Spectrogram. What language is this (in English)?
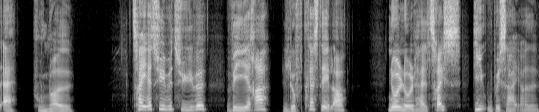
Danish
